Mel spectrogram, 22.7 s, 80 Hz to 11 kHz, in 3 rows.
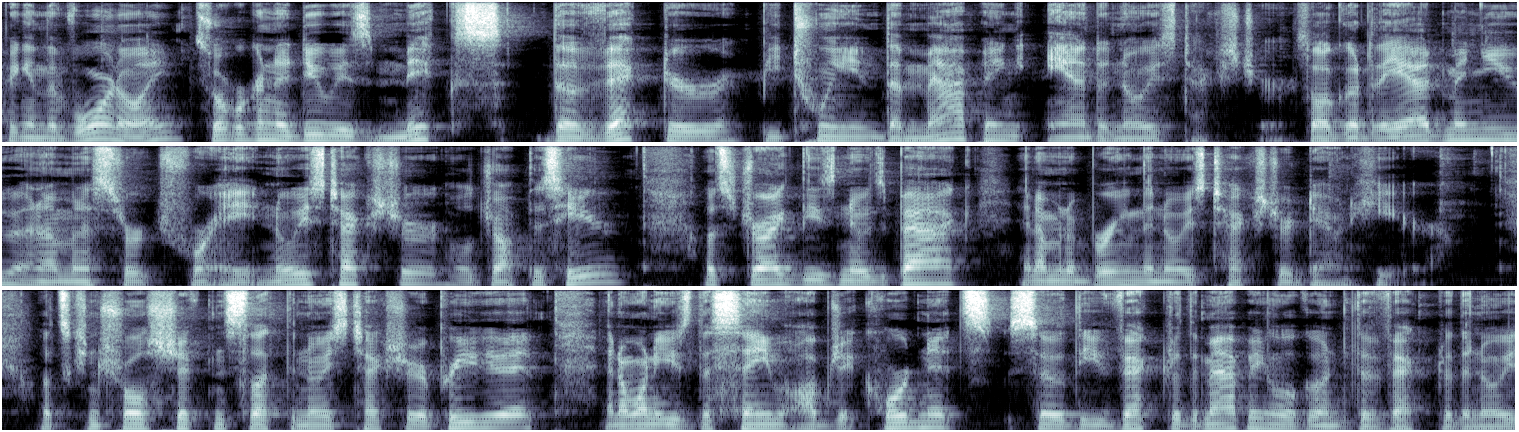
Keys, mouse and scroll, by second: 0.1 click, 0.5-1.9 scroll down 1, 0.9-2.1 drag, 4.2 click, 5.3 middle drag, 5.5-6.2 shift+drag, 6.0-7.3 typing, 8.8 click, 9.7 click, 10.3-12.0 drag, 11.0 typing, 12.1 click, 12.1 typing, 13.0 drag, 13.6 click, 13.7-14.2 typing, 14.1-14.4 drag, 14.6-16.1 drag, 14.8-17.5 middle drag, 15.0-16.1 scroll up 1, 16.1-17.4 ctrl+shift+scroll up 1, 16.2-17.5 ctrl+shift+drag, 20.4-21.7 drag, 22.0-22.7 scroll up 2.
